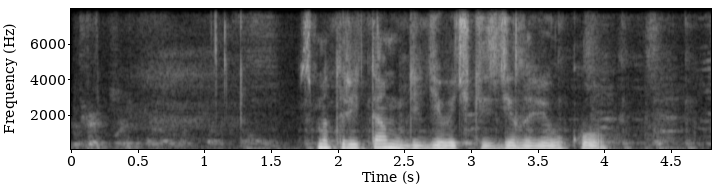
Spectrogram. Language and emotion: Russian, neutral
